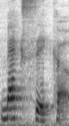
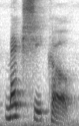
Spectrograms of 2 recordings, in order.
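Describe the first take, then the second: First: The middle consonant is said as 'ks'. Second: The middle consonant is said as 'sh'. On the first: This is the standard English pronunciation. "instead of Mexico" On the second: This is how a Japanese speaker says it. "Japanese people frequently say Mexico"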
